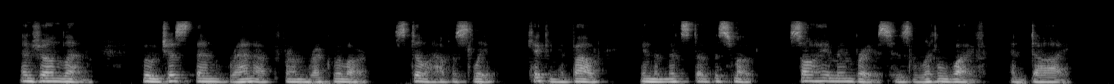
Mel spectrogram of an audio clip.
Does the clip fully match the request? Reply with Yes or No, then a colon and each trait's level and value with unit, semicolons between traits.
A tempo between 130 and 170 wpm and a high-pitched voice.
No: average, 150 wpm; low, 120 Hz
